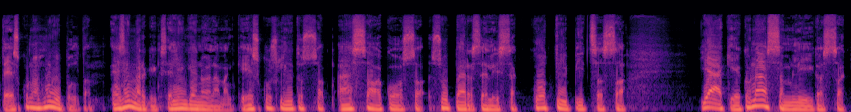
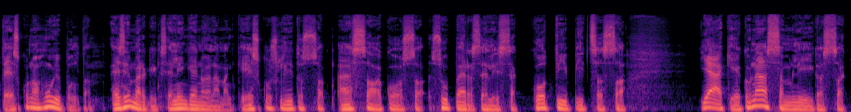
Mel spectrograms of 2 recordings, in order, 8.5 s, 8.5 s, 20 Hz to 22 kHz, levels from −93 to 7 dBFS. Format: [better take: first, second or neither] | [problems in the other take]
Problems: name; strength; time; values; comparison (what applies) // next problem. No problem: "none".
second | distortion; slight; 5% of the sound clipped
